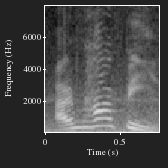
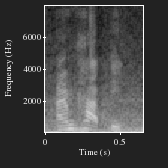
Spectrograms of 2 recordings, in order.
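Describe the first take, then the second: First: It is said in a lively, emotional voice. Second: It is said in a flat, unemotional voice. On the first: "you give an tone, you give an expression, you add an emotion" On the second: "it's a flat tone"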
